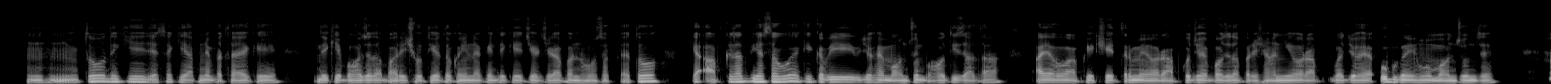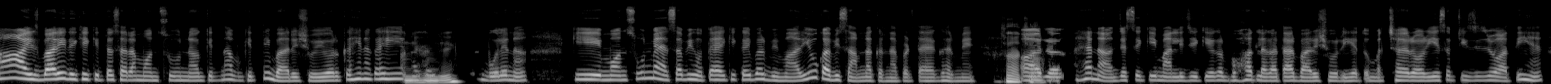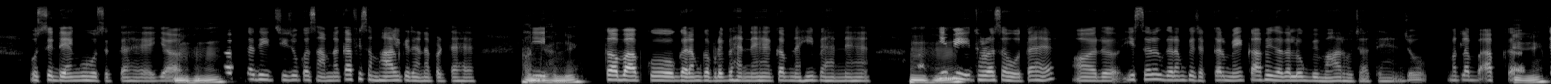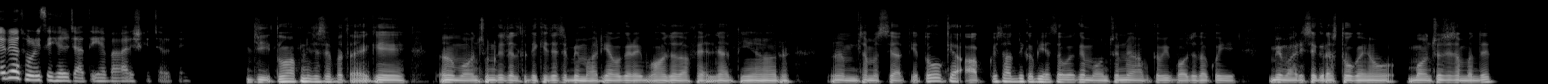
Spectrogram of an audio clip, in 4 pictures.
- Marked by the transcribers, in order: none
- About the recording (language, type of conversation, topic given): Hindi, podcast, मॉनसून आपको किस तरह प्रभावित करता है?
